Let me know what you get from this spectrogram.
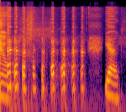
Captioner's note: laughter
